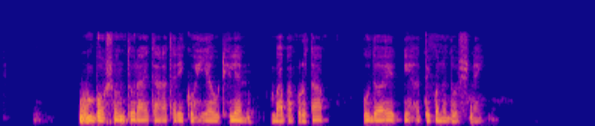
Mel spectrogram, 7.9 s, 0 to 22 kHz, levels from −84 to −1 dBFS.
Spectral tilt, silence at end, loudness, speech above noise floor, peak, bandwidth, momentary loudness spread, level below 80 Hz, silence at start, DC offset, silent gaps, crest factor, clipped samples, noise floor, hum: -7 dB/octave; 1.5 s; -28 LUFS; over 63 dB; -8 dBFS; 7.8 kHz; 9 LU; -64 dBFS; 0.45 s; under 0.1%; none; 20 dB; under 0.1%; under -90 dBFS; none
